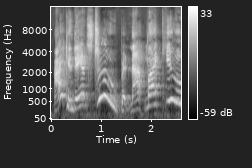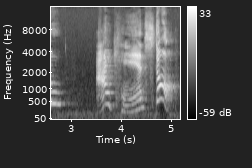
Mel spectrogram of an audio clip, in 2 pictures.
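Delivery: put-on bright read-aloud for small kids; lively story reading. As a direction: read it like a playful picture-book story time. Reading picture book aloud.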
